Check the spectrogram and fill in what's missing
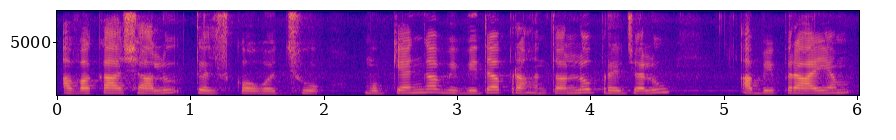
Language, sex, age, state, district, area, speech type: Telugu, female, 18-30, Telangana, Adilabad, rural, spontaneous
